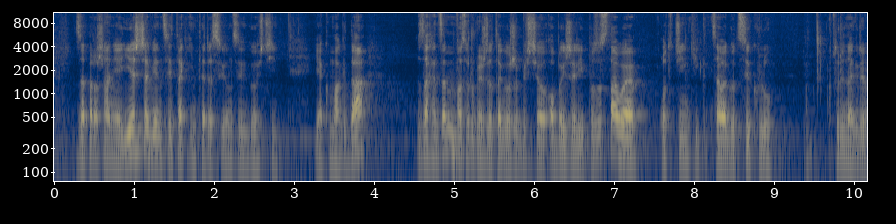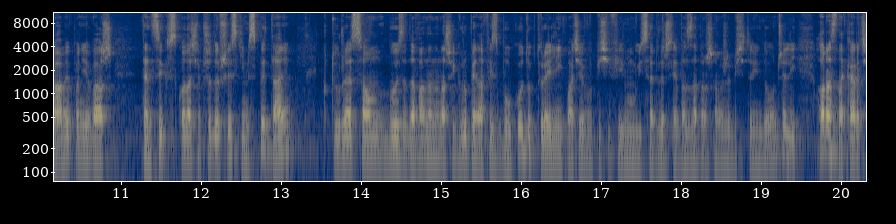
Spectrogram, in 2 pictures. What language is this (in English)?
Polish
